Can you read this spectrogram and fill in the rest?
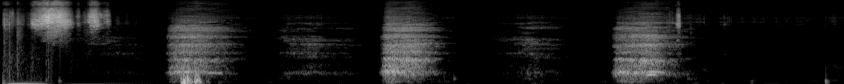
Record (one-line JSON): {"exhalation_length": "8.4 s", "exhalation_amplitude": 32768, "exhalation_signal_mean_std_ratio": 0.37, "survey_phase": "beta (2021-08-13 to 2022-03-07)", "age": "45-64", "gender": "Male", "wearing_mask": "No", "symptom_none": true, "smoker_status": "Never smoked", "respiratory_condition_asthma": false, "respiratory_condition_other": false, "recruitment_source": "REACT", "submission_delay": "2 days", "covid_test_result": "Negative", "covid_test_method": "RT-qPCR"}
